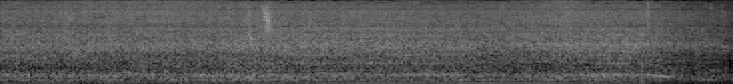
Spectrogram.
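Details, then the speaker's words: Pool pump switched on high after filter cleaning: steady motor hum with rough hissing rush as the pump is starved of water because the basket inside flipped up; secondary clear-top basket not full, so owner switches to low to refill. "and usually that means inside here the basket flipped up and it did and it's causing water to not come in correctly"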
